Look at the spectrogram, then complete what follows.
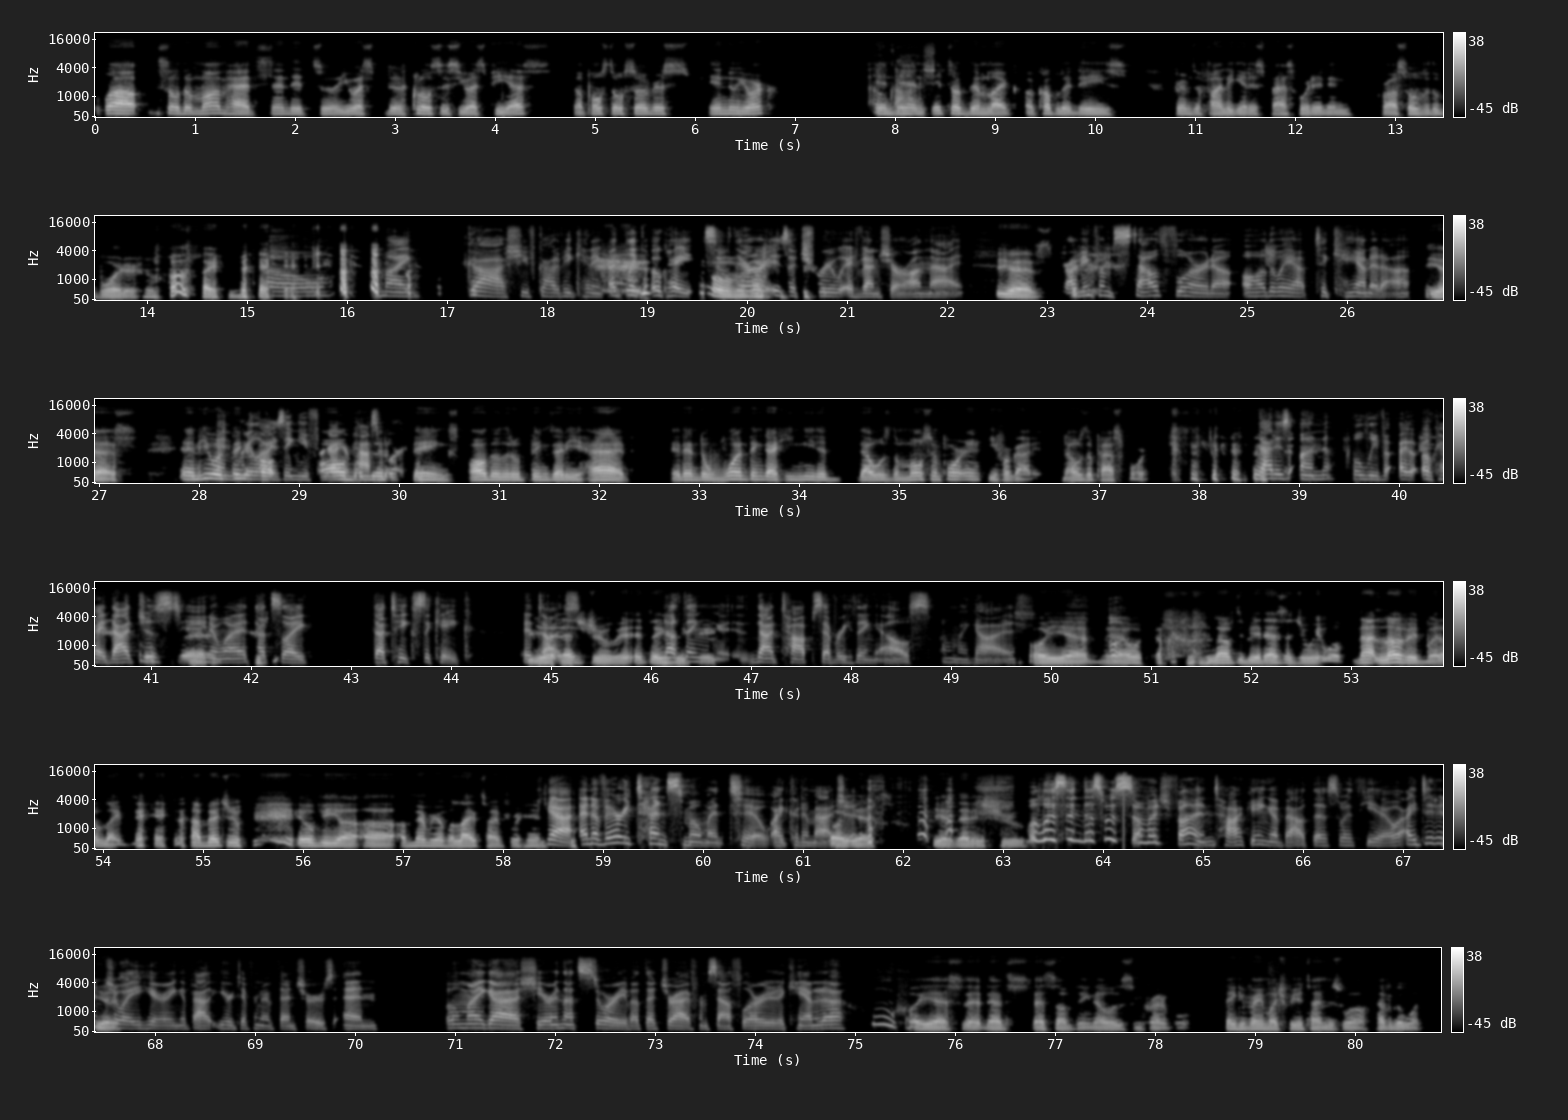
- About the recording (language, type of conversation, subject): English, unstructured, What makes a trip feel like a true adventure?
- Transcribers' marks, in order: tapping; laughing while speaking: "I was like, Da"; laugh; laughing while speaking: "Oh, man"; chuckle; other background noise; chuckle; chuckle; chuckle; laughing while speaking: "Man, I bet you"; chuckle; chuckle; laughing while speaking: "Well, listen, this was so much fun"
